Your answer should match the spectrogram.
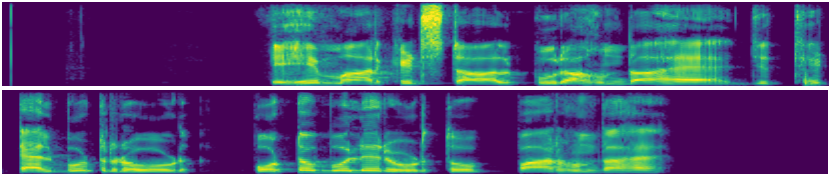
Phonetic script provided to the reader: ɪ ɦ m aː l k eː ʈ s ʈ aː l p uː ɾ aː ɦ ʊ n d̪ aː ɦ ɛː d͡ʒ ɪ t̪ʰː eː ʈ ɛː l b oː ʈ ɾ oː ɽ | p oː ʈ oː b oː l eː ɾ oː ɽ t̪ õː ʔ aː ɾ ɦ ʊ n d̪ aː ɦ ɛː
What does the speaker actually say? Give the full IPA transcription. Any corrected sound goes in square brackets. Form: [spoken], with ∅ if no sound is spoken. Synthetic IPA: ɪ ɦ m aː [ɾ] k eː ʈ s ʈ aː l p uː ɾ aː ɦ ʊ n d̪ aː ɦ ɛː d͡ʒ ɪ t̪ʰː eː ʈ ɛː l b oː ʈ ɾ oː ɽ | p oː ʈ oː b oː l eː ɾ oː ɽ t̪ õː [p] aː ɾ ɦ ʊ n d̪ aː ɦ ɛː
